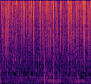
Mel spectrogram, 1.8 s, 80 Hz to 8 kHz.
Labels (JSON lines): {"label": "biophony, cascading saw", "recorder": "SoundTrap 600 or HydroMoth"}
